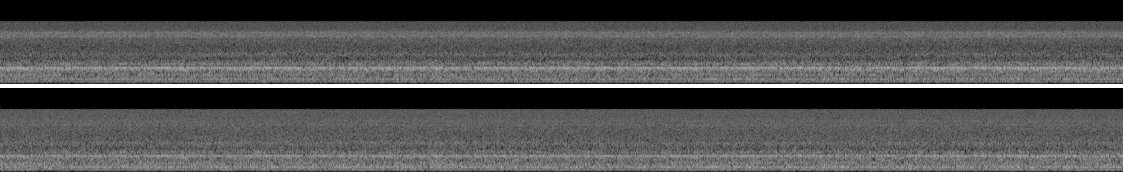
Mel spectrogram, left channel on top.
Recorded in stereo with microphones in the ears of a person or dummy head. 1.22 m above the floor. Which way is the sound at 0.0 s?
35° left (ahead or behind).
